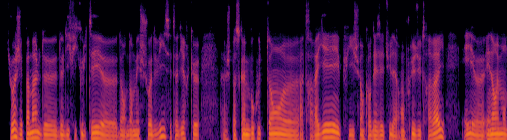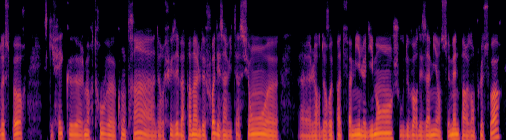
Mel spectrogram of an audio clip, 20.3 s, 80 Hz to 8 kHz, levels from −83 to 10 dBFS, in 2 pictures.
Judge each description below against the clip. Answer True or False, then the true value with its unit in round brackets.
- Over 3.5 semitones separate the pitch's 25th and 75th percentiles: False (2.9 semitones)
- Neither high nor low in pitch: False (95 Hz)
